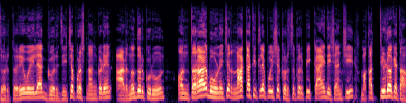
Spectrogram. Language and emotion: Goan Konkani, angry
